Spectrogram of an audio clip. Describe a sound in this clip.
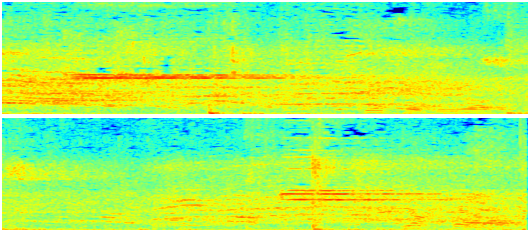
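A volleyball is struck with a thump.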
